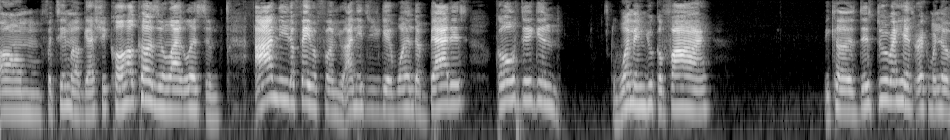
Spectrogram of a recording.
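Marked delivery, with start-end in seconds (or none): none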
